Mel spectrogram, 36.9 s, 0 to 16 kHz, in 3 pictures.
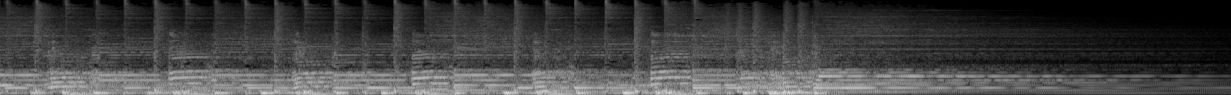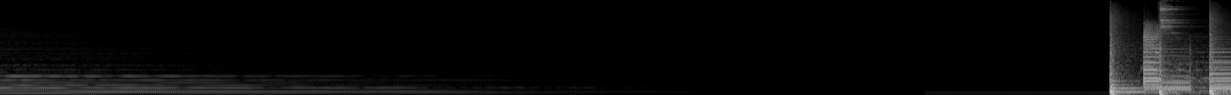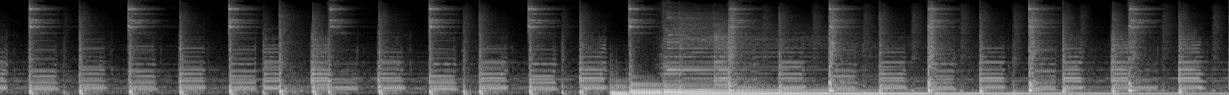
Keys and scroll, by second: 2.0 shift+space, 2.8 shift+m, 6.4 shift+/, 6.7 Return, 6.7 4, 15.1 ctrl+c, 16.9 ctrl+v, 29.7 shift+space, 29.8 Escape, 34.6 ctrl+shift+c, 36.7 ctrl+v.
